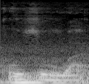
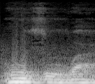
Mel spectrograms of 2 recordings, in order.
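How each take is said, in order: Both takes have the same delivery.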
